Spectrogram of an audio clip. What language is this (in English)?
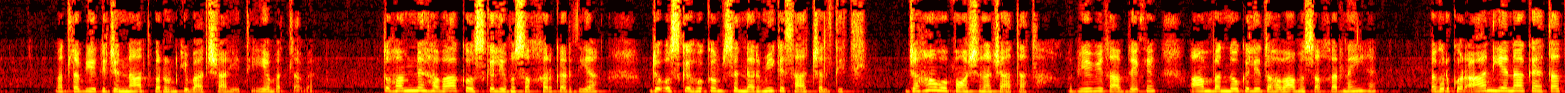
Urdu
